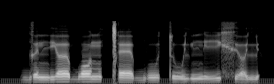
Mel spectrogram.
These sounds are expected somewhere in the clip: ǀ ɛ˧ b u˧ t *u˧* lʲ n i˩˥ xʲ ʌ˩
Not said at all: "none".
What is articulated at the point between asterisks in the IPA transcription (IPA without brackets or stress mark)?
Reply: u˩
